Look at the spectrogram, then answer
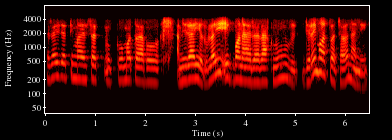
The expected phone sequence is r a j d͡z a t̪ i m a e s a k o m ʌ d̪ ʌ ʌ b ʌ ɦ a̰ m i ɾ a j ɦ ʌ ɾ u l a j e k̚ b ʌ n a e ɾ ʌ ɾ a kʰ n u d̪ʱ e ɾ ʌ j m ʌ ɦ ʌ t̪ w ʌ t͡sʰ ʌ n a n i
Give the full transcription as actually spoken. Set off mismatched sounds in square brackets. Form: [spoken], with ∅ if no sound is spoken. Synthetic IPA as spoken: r a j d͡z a t̪ i m a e s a k o m ʌ [t̪] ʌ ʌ b ʌ ɦ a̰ m i ɾ a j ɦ ʌ ɾ u l a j e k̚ b ʌ n a e ɾ ʌ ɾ a kʰ n u d̪ʱ e ɾ ʌ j m ʌ ɦ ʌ t̪ w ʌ t͡sʰ ʌ n a n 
